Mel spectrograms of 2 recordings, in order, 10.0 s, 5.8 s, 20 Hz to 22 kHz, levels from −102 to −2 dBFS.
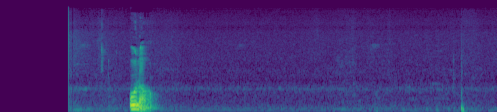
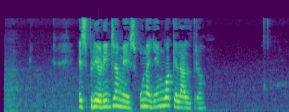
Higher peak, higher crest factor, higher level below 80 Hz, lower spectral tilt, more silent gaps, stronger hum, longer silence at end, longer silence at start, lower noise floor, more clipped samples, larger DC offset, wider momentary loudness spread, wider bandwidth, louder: second, -4 dBFS vs 0 dBFS; first, 28 dB vs 20 dB; second, -66 dBFS vs -60 dBFS; first, -8.5 dB/octave vs -3 dB/octave; neither; neither; second, 0.7 s vs 1.7 s; first, 2.6 s vs 1.55 s; about the same, -68 dBFS vs -66 dBFS; neither; neither; first, 32 LU vs 14 LU; about the same, 11.5 kHz vs 11.5 kHz; second, -21 LUFS vs -17 LUFS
